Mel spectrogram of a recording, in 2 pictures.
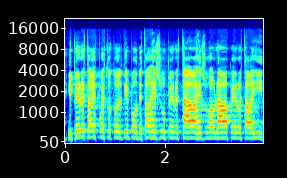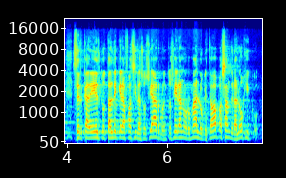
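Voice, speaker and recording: A male pastor preaching a sermon, telling the story in an animated way and acting out the dialogue. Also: high voice, racing, few pauses. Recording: long hall reverb.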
